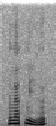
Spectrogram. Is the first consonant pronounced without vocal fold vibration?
no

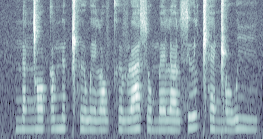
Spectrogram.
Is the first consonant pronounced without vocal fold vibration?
no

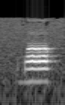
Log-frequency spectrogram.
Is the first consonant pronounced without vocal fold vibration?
no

